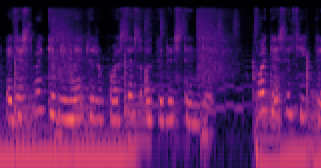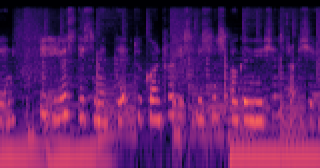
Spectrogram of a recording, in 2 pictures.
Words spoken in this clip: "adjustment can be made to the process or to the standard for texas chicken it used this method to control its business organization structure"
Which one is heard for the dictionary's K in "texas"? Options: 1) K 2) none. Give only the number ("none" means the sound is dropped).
2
